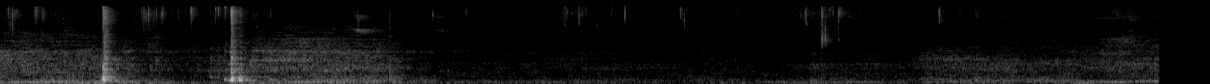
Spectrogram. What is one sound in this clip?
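Pieces of vegetable clink onto a metal plate.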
